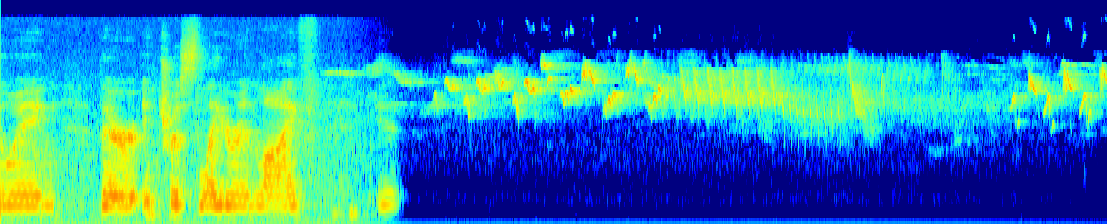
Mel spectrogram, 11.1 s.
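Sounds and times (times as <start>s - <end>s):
songbirds chirping: 0.0s - 11.0s
bird trill: 3.2s - 11.0s.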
